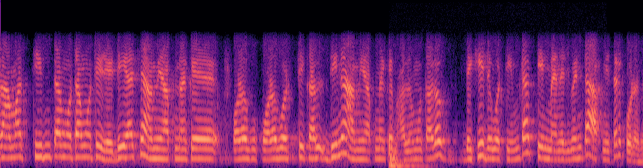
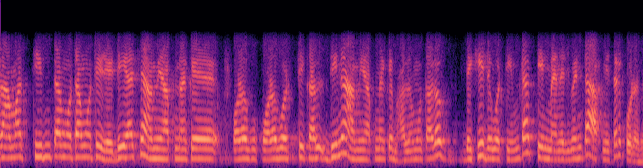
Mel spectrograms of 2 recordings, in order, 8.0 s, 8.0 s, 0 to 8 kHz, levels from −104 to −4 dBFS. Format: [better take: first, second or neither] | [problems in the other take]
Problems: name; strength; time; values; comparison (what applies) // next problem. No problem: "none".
second | background sound (Knock); 14 dB below the speech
